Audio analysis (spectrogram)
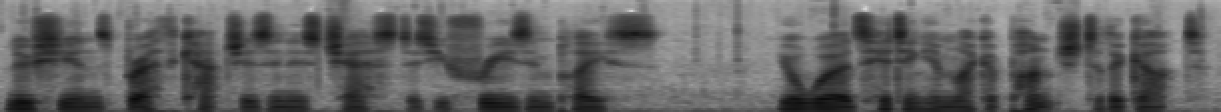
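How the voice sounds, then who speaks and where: A man's voice: lowish voice, flat delivery, measured pace, a bit bright. A man reading scripted romantic roleplay narration in an ASMR story style.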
